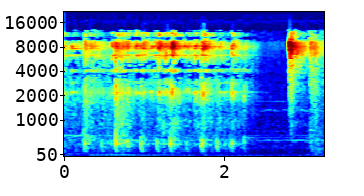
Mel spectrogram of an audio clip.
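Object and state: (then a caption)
Parcel rattling with small metal tins, not broken glass. A cardboard parcel marked fragile is shaken to check whether glass containers inside have broken, producing a series of bright, jingling metallic rattles followed by a short pause and one more rattle. The noise comes from small gold metal sample tins loose inside, not broken glass.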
